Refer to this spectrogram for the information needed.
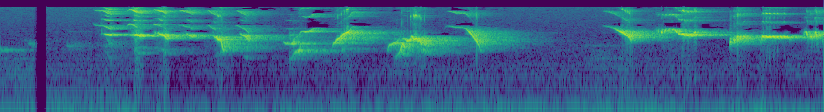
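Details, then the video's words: White-rumped shama song used to provoke other birds into singing: a rapid, varied run of bright whistles, sweeping slurs and sharp chattering notes, phrases tumbling one after another with a brief pause near the middle. "MASTERAN MURAI BATU biar EMOSI NYAUT jadi GACOR BONGKAR MATERI TEMBAKAN ¦ PANCINGAN MURAI"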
